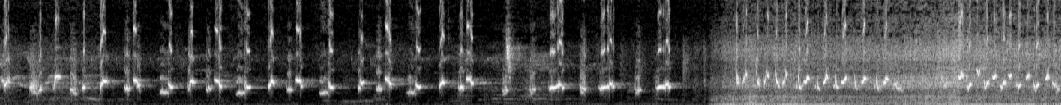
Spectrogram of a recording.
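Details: Javan myna (jalak kebo) making strange sounds: a quick run of clipped whistled notes and chatters for about nine seconds, then a loud low rumbling background noise sets in while higher chirps continue beneath it.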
